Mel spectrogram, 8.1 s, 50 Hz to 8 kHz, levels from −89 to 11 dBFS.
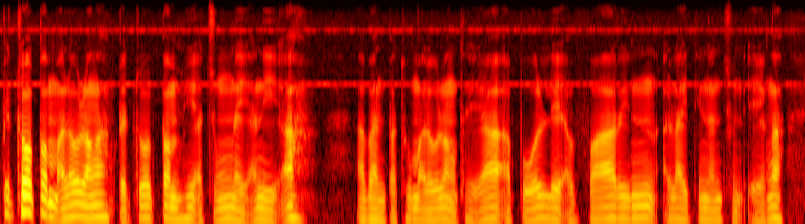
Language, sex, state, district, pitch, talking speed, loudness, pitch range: Mizo, male, Mizoram, Aizawl, 105 Hz, 260 wpm, -23 LUFS, 95-115 Hz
